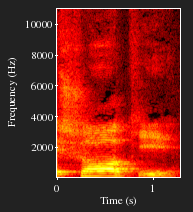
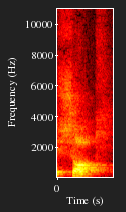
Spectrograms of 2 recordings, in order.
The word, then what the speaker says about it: choque: Aber normalerweise wird es wie im Englischen oder im Deutschen pronunciert, Schock. In Brazil, when you say it super slowly, you say choque. But normally you say choque.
